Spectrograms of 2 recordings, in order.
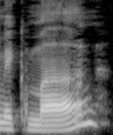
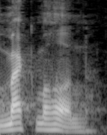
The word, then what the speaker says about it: McMahon: to say it, but McMahon. in Australia it's McMahon, and in America it's McMahon. So There you yeah, go. it's McMahon. Irish surname, and McMahon is the correct way to say it.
